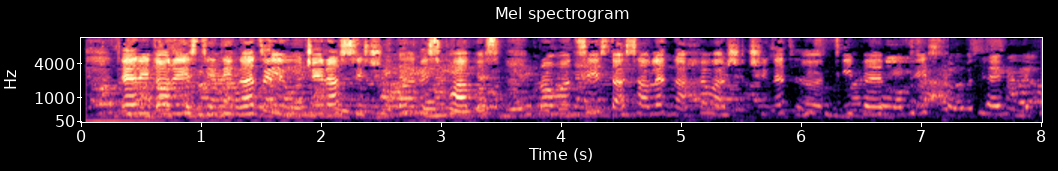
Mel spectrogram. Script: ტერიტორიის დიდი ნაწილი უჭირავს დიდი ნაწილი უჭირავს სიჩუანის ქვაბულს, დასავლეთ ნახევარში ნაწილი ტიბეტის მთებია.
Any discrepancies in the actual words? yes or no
yes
